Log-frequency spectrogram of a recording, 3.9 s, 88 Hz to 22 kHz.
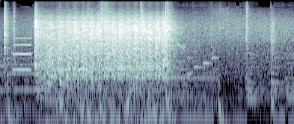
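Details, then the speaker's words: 1999 BMW E36 M3 with S52 engine, first crank after full head rebuild, new oil and filter and upgraded battery: brisk even cranking about two seconds, no grinding or clunks; sounds healthy while fuel primes. "Let it prime. Fuel cell needs to kick in. That sounded healthy though."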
